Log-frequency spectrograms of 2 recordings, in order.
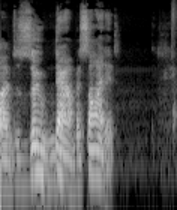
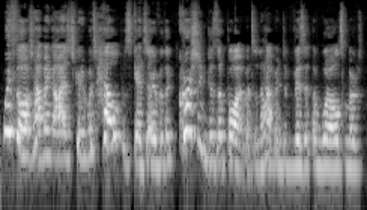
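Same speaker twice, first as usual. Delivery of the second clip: put-on high loud child bawling; hammed-up bawling schoolchild; 7 semitones higher, 7 dB louder than usual. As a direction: howl out the disappointment. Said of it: "bawled a fourth".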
